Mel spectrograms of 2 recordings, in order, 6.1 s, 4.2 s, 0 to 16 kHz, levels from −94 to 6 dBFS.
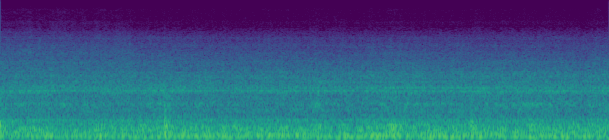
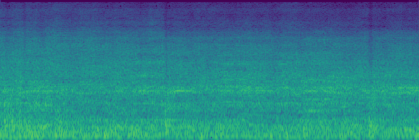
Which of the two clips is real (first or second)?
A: first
